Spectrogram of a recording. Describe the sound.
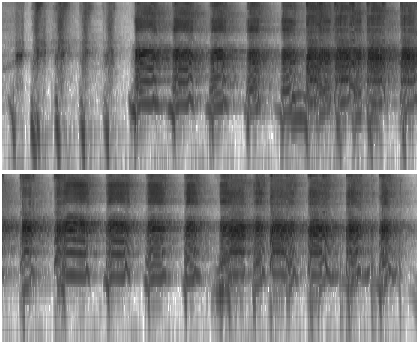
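A duck call blown in a steady run of loud mallard hen quacks, each sharp and nasal, starting clipped and quick then settling into a longer rhythmic series with no talking.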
